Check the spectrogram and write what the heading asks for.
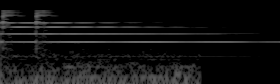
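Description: A bell-like chime, struck again just after the start, rings on with a clear tone that slowly fades away.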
